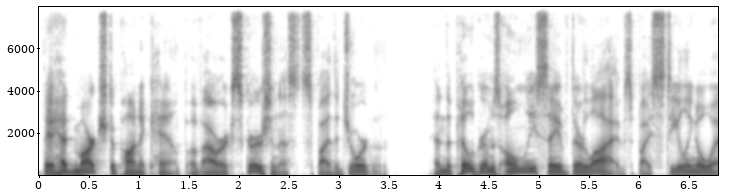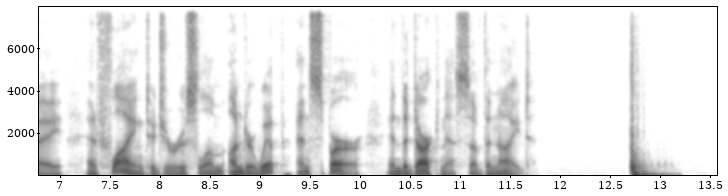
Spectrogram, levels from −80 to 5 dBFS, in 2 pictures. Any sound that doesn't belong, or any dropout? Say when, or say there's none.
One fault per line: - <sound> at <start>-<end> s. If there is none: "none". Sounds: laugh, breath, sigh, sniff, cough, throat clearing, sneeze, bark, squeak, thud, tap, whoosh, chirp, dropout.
- thud at 12.7-13.2 s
